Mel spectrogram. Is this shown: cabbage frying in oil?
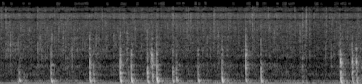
yes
